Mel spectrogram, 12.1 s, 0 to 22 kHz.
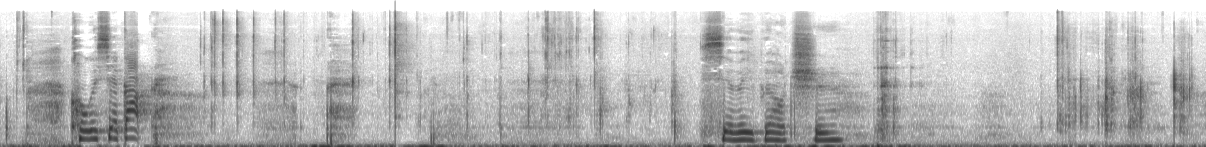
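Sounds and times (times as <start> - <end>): crab shell clicks and crackles: 1.9 - 6.4, 10.4 - 12.0.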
